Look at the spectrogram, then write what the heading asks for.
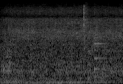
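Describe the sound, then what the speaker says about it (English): Onion and tomato sofrito sizzling steadily in a pan for a Catalan chicken rice, a dense, even crackle with faint stirring, close and continuous with no talking. "So 3 minutes for the onion, and now it's time to add the tomato"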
